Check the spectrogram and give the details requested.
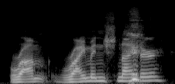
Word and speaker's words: Riemenschneider: 1492, one of these paintings, and the pronunciation of this guy's name is an absolute nightmare, but it's like Riemenschneider.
